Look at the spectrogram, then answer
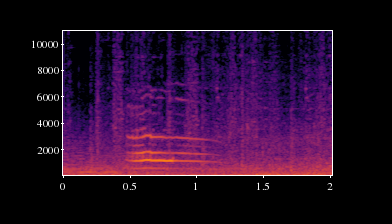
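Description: Sir Pouncer, a cat in the fantasy role-playing game Dragon Age: Origins, gives a single short, clear meow over a low game ambience.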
